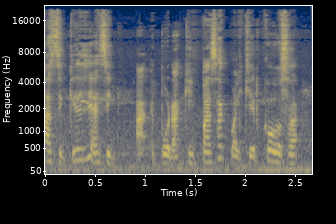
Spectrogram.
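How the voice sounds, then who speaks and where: Speaking at a moderate pace, a woman uses an ordinary speaking voice at medium pitch with lively intonation. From Colombia. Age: 60s. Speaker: podcast host. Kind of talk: casual monologue.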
